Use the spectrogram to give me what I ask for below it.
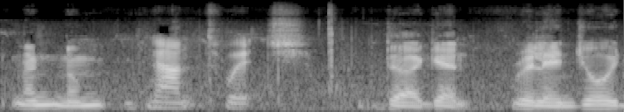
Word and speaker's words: Nantwich: really enjoyed nanwich n n witch do again really enjoyed n witch I still got to say nanwich like sandwich yeah uh we really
